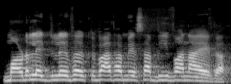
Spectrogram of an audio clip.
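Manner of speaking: normal talking voice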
